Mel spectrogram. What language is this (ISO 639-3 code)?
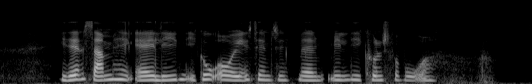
dan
